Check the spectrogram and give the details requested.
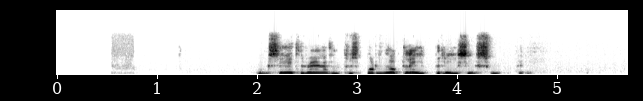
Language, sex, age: Icelandic, male, 20-29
